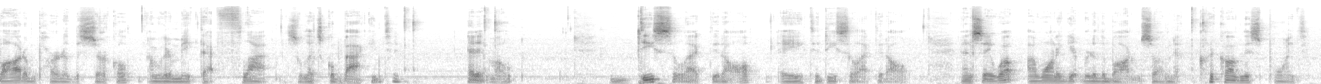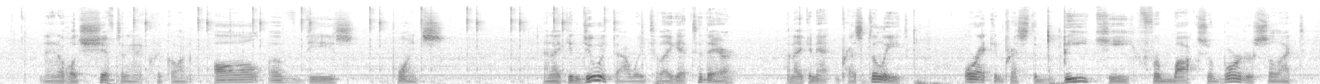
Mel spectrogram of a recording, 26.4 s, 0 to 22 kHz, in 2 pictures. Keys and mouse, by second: 3.9-5.6 drag, 6.4 a, 8.8-13.6 drag, 14.5-21.0 drag, 22.3 a.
